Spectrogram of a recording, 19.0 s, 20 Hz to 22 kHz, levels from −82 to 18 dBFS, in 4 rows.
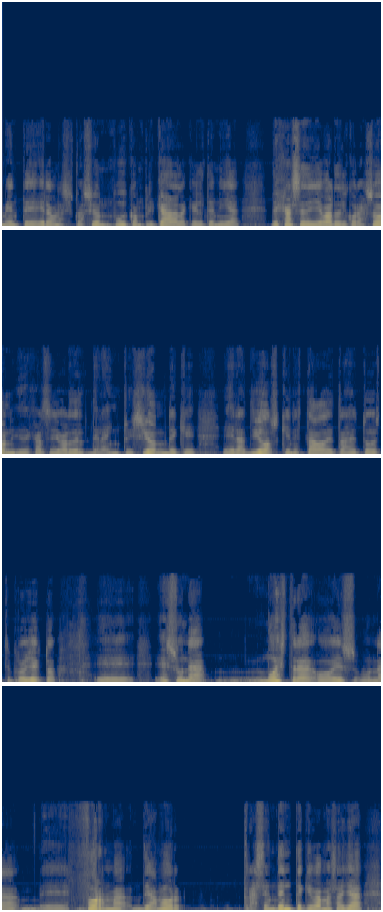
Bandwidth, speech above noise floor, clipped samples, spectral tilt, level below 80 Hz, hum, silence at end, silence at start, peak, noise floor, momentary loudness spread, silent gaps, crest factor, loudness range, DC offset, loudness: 11 kHz; 27 dB; under 0.1%; -7 dB/octave; -54 dBFS; none; 0 s; 0 s; -4 dBFS; -50 dBFS; 15 LU; none; 20 dB; 5 LU; under 0.1%; -24 LUFS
